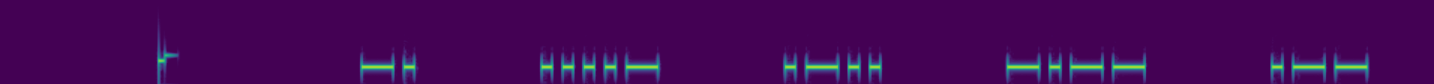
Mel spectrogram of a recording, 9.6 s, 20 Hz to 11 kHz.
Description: Morse code, heard as a keyed tone, about 17 wpm, spaced as for 8 wpm, 700 Hz. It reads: N4LYW
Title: USA Call Signs - 5 Characters - 4x Character Spacing - 17wpm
